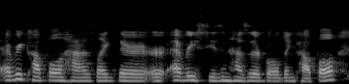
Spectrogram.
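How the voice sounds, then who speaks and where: A woman's ordinary speaking voice at fairly low pitch and a fairly quick pace. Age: 30s. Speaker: podcast host. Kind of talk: casual chat.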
